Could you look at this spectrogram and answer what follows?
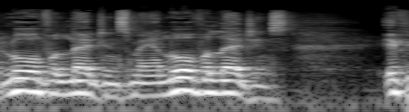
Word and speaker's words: Louisville: Anybody who you meet from Louisville, and if you ever meet somebody who says Louisville, you know they're not from Louisville. Everybody from Louisville pronounces it exactly how I'm saying it.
